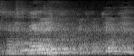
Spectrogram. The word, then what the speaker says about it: Chatzipetrou: I'm going to say your name, but maybe I will not pronounce it the right way. It's Chatzipetrou. Is it? Sounds about right. It's Chatzipetrou.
